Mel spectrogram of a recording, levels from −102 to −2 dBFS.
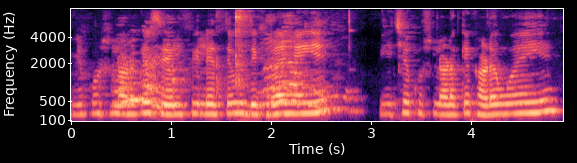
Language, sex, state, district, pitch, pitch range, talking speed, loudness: Hindi, female, Bihar, Vaishali, 225 Hz, 215-240 Hz, 205 wpm, -17 LUFS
